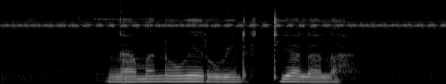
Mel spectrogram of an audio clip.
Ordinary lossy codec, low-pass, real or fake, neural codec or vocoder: none; none; fake; vocoder, 44.1 kHz, 128 mel bands every 256 samples, BigVGAN v2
